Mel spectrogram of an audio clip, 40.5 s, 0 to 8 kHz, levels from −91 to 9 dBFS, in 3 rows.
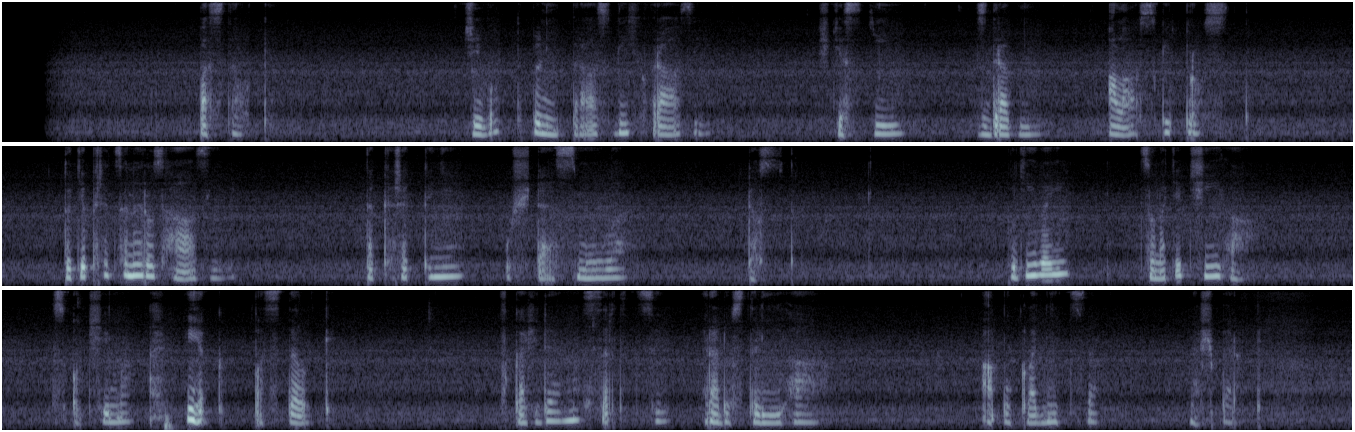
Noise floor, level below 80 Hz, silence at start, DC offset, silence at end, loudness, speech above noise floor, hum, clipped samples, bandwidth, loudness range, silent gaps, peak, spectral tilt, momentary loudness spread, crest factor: -57 dBFS; -66 dBFS; 2 s; under 0.1%; 0.5 s; -31 LUFS; 28 dB; none; under 0.1%; 8 kHz; 10 LU; none; -6 dBFS; -7 dB/octave; 22 LU; 28 dB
